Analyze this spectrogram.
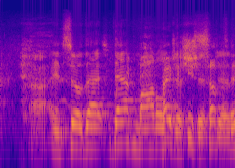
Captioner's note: laughing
